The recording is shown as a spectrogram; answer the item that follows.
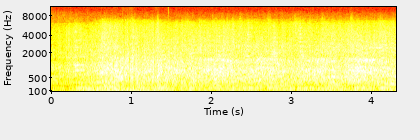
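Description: A British Rail Class 55 Deltic diesel express locomotive and its coaches passing close at speed: a loud, steady roar of engine and wheels on rail that swells in the first half second and then holds.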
